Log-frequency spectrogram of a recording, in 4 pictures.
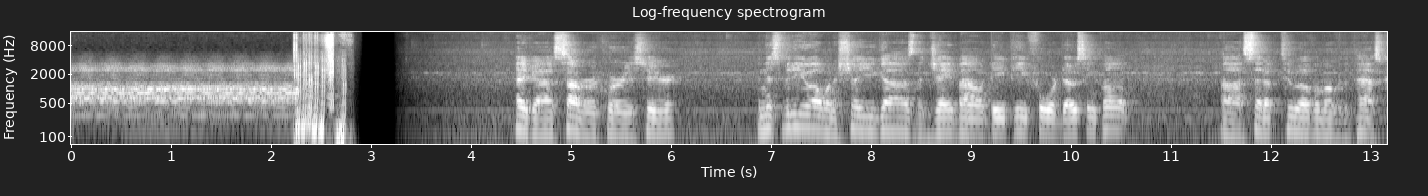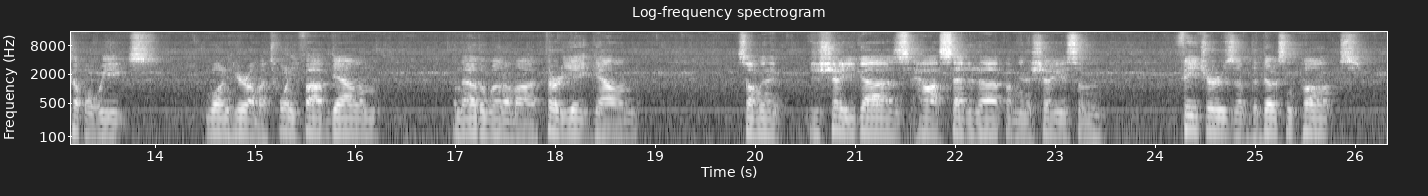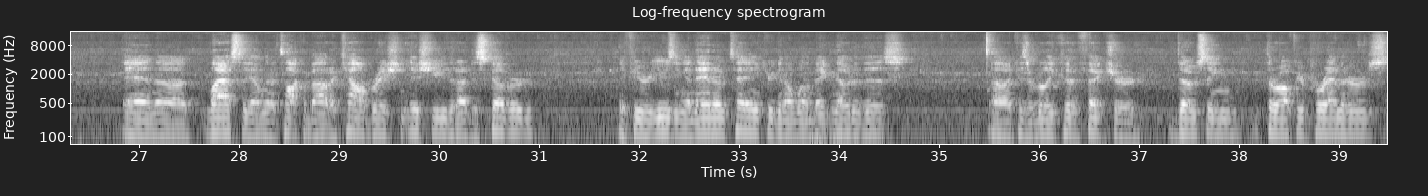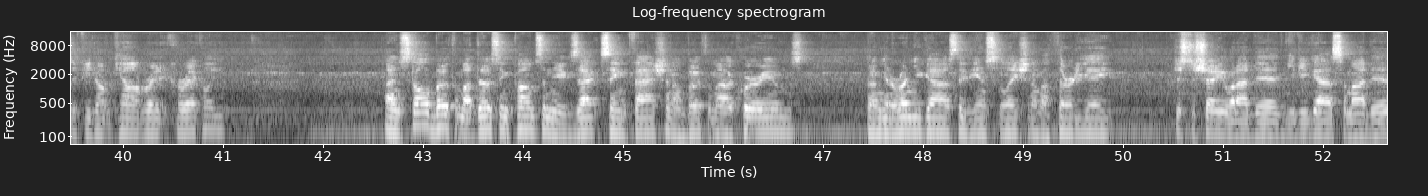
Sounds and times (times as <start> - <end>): Speech: 4.4 - 6.1, 6.8 - 10.6, 11.5 - 16.3, 17.0 - 18.9, 19.8 - 23.5, 24.2 - 26.2, 26.8 - 31.0, 31.8 - 34.8, 35.5 - 41.1, 42.6 - 52.6.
